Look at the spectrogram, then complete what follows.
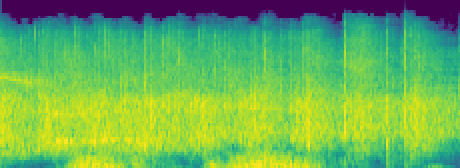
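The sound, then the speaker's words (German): A crowd applauds steadily at the end of an actual play session of the game Kids on Bikes, a dense wash of many hands clapping at an even, fairly loud level, with a few sharper claps standing out near the end. “Dankeschön. Applaus”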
